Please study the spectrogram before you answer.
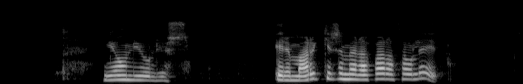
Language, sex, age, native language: Icelandic, female, 50-59, Icelandic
